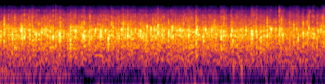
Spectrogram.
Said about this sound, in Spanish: Aplauda fuerte a Dios.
